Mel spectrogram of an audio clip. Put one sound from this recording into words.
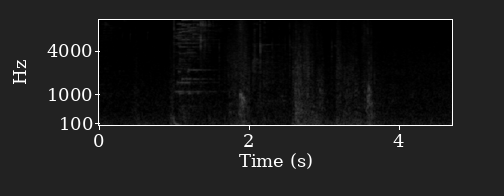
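A pickaxe chops repeatedly into wood.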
